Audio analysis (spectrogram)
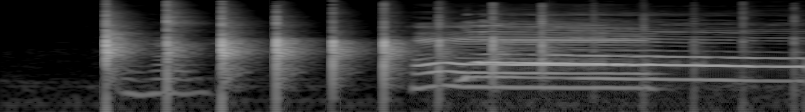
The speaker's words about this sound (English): Hey, you doing your own applause? It's for us. Okay. Round of applause.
